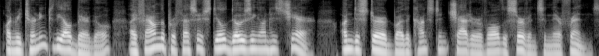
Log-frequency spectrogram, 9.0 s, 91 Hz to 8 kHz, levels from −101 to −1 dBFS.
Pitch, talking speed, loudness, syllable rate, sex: 135 Hz, 175 wpm, -19 LUFS, 4.7 syllables/s, male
